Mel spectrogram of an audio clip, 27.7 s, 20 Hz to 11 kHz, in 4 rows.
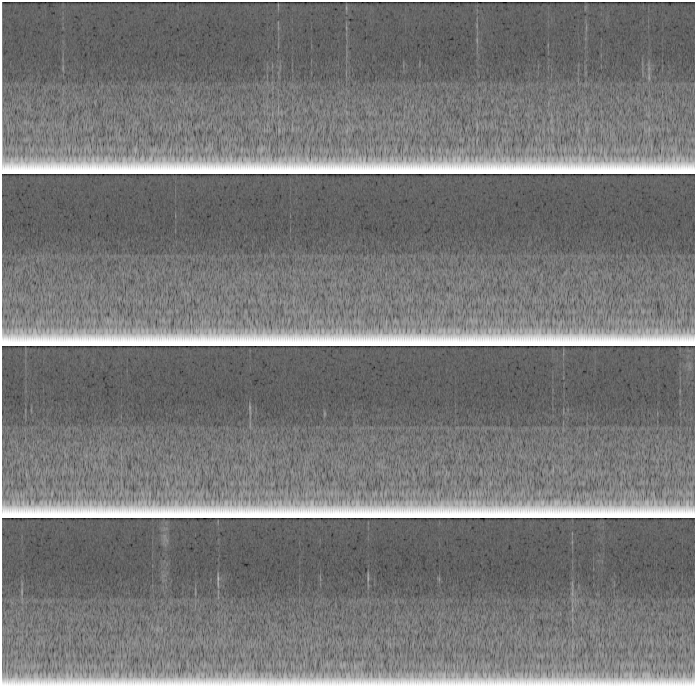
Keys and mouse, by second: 2.9-7.4 shift+drag, 7.4-15.8 drag, 16.4 space, 16.7 click, 16.9 space, 17.7 click, 20.7 alt+click, 22.3 alt+click, 23.0 space, 23.4 click, 23.5 space, 25.6 click, 26.7 alt+click.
